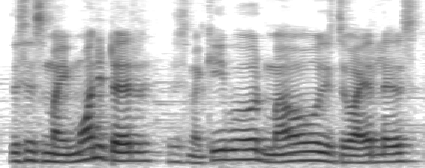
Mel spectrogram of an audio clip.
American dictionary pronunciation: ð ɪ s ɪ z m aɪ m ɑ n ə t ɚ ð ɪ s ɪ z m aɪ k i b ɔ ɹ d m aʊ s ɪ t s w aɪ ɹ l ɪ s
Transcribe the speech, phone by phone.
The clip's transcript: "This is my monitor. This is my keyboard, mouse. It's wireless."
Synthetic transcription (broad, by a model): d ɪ s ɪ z m aɪ m ɑ n ə t ɚ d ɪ s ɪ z m aɪ k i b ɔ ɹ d m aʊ ɪ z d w aɪ ɹ l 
